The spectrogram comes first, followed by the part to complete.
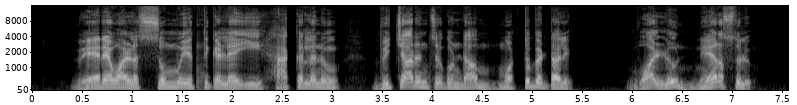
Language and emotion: Telugu, angry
